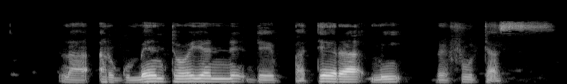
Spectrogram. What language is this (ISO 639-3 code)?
epo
